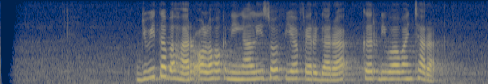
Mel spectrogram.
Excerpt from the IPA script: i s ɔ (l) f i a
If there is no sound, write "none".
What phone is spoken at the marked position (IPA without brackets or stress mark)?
none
